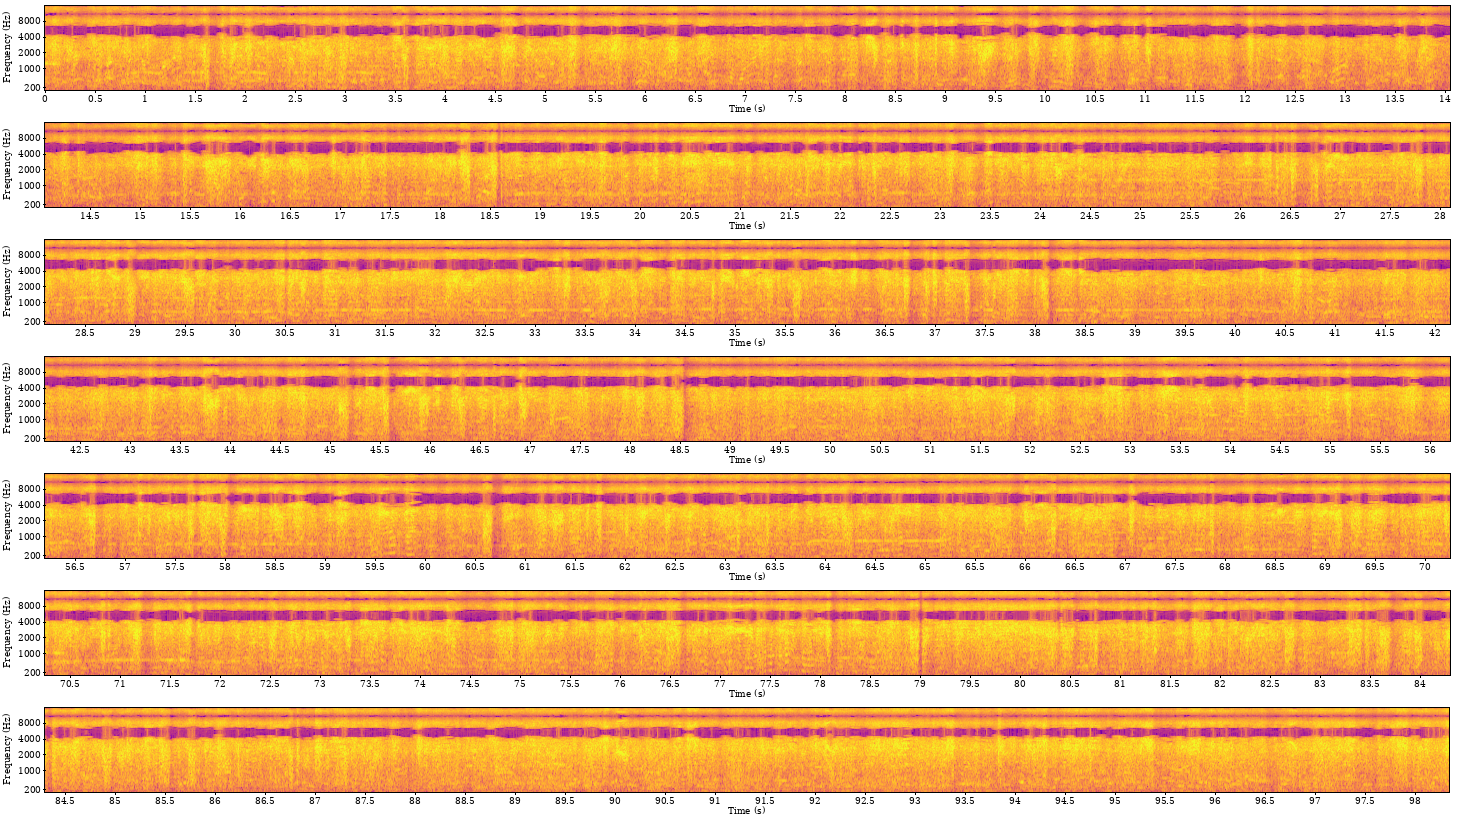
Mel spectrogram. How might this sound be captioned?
Picking up multiple frequencies
Some AM band recording of a mix-up of different stations.
multiple, frequencies, radio, stations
